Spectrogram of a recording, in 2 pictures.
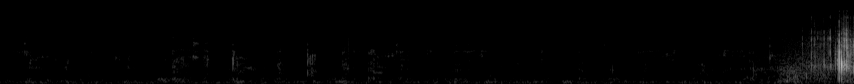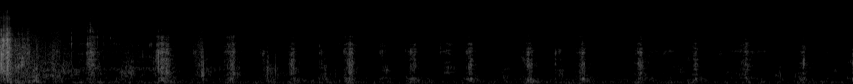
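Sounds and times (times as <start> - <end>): person chewing crisp lettuce: 6.5 - 17.0.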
